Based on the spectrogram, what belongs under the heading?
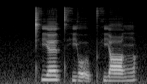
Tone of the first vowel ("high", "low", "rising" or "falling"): high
